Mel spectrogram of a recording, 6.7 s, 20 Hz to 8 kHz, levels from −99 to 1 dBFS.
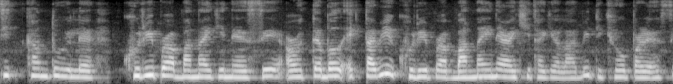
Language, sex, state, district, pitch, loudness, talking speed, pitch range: Nagamese, female, Nagaland, Kohima, 200 Hz, -16 LUFS, 205 wpm, 185-215 Hz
